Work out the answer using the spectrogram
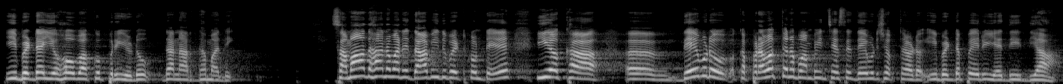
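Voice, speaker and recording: A woman preacher from India giving a fervent sermon, swinging from loud declarations to hushed, pleading lines. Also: high voice, normal speed. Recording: long hall reverb.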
